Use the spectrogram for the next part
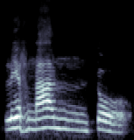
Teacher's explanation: O N sai naturalmente sem eu nasalizar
